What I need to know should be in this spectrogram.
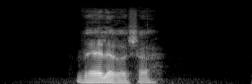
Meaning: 1. comparative degree of wählerisch 2. inflection of wählerisch: strong/mixed nominative masculine singular 3. inflection of wählerisch: strong genitive/dative feminine singular
- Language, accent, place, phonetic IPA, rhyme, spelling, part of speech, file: German, Germany, Berlin, [ˈvɛːləʁɪʃɐ], -ɛːləʁɪʃɐ, wählerischer, adjective, De-wählerischer.ogg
